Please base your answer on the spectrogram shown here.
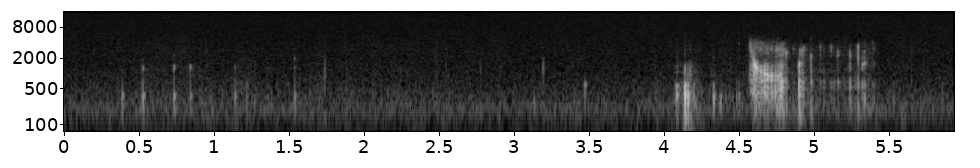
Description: it just DOESN'T STOP!!!!!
